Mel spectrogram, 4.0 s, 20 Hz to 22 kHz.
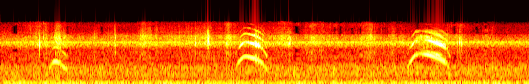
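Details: Northern royal albatross recorded on 8 June 2023 as a parent returns to feed its chick; two loud arched, rising-then-falling calls with a fainter short one earlier, over a steady background hiss.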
